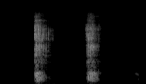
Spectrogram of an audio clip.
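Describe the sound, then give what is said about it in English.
A voice imitates a nightingale's call from cover: two short, harsh, raspy bursts separated by a brief pause, loud and buzzy, with nothing else around them. “do me the nightingale in cover.”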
